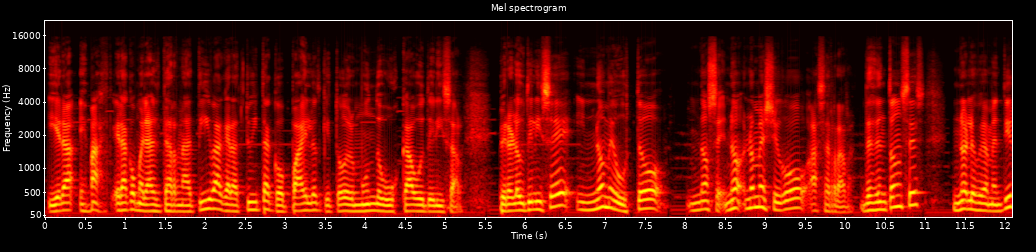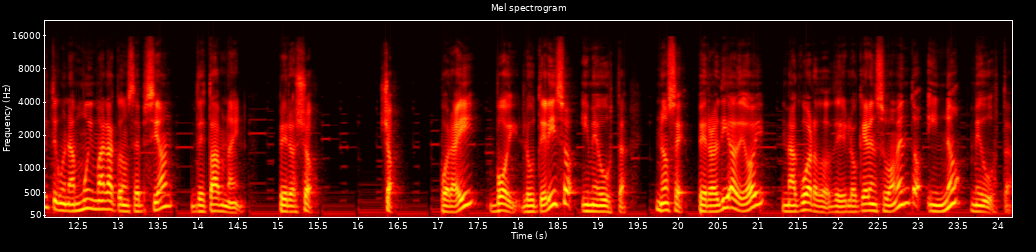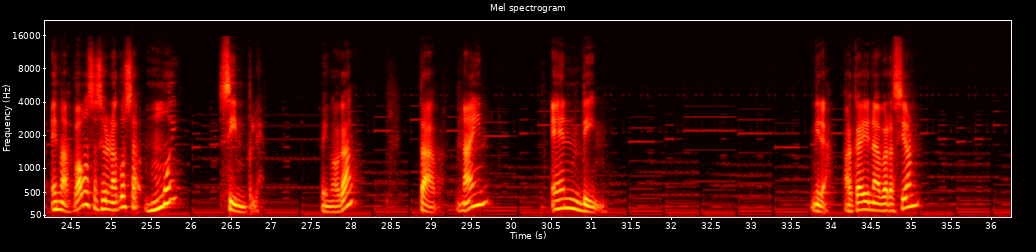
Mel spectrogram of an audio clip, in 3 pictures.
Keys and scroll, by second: 7.7 j, 15.7 j, 18.5 k, 19.8 k, 23.3 j, 23.6 k, 28.0-34.1 typing, 35.8 j.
